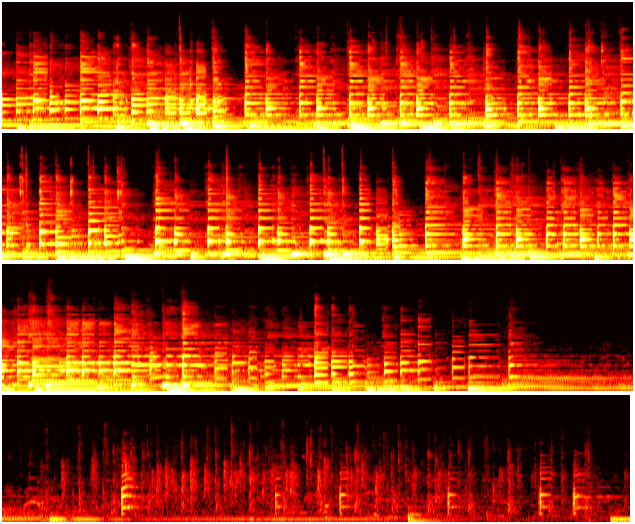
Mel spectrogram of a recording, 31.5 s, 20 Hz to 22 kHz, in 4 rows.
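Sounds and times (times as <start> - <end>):
recorded blues song with dense instrumentation and driving rhythm: 0.0 - 23.6.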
